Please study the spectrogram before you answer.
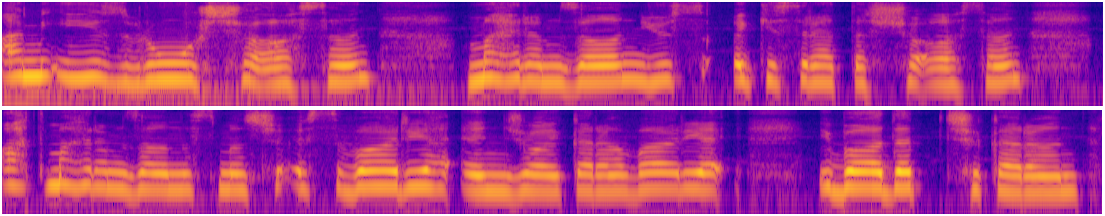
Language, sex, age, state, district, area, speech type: Kashmiri, female, 18-30, Jammu and Kashmir, Srinagar, rural, spontaneous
